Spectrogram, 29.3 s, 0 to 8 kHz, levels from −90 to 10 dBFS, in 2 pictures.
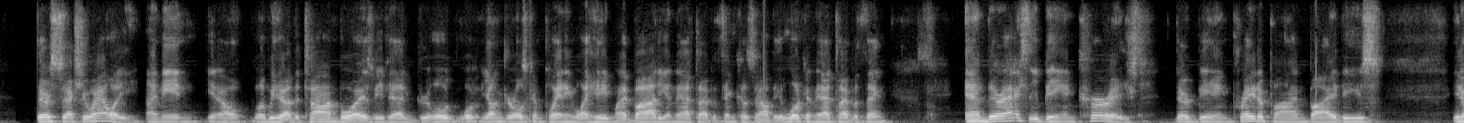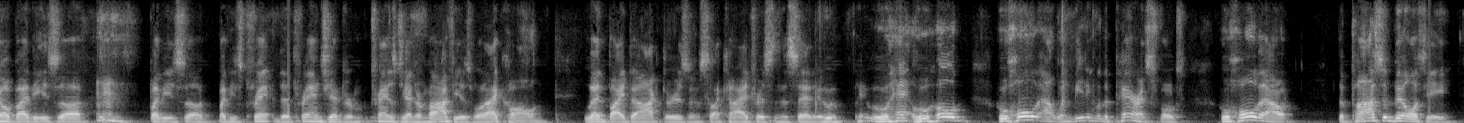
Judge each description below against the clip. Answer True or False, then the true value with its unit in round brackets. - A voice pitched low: True (120 Hz)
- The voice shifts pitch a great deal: False (3.5 semitones)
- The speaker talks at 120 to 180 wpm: False (200 wpm)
